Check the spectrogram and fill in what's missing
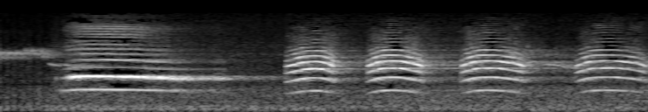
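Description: Peafowl gives one long, nasal, trumpeting wail, then four loud arched honks about every two-thirds of a second. Nothing else is heard.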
